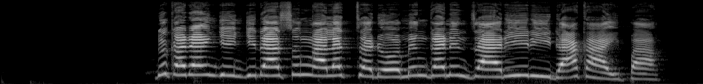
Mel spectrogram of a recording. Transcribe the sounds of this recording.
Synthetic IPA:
dʊ˦ka˨dɐ˦ŋɡʲɪ˨ŋɡʲɪ˦daː˦sʊ˦ŋha˨lɐ˦tːa˨doː˨mɪ˦ŋɡɐ˦nɪ˦nzaː˨ɾiː˦ɾiː˨da˨ʔa˦ka˨ha˨jɸaː˦

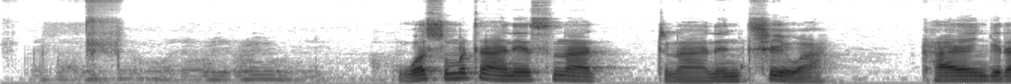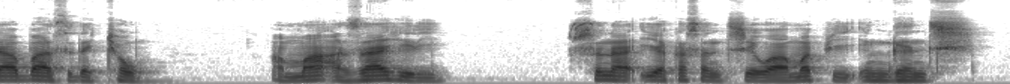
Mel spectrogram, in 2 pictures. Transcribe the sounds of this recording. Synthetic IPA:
wɐ˦su˦mʊ˦taː˨neː˦sʊ˦naː˨ | tʊ˨naː˨nɪ˦nt͡ʃeː˦˨waː˨ | kʰaː˦jɐ˦ŋɡʲɪ˦daː˦baː˦˨su˦da˨kʲʰa˦˨w | ʔa˨mːaː˦ʔa̰˨zaː˦hɪ˨ɾiː˦ | sʊ˦naː˨ʔɪ˦ja˨kɐ˦sɐ˨nt͡ʃeː˦˨waː˨mɐ˦ɸiː˨ʔɪ˦ŋɡɐ˦nt͡ʃi̥ː˨

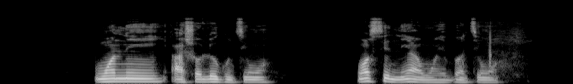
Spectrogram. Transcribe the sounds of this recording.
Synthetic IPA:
w̃ɔ̃˦nĩ˦a˧˨ʃɔ˧lo˦ɡũ˧ti˦w̃ɔ̃˧ | w̃ɔ̃˦si˦˨nĩ˨˦a˦˨w̃ɔ̃˧ĩ˨bã˧ti˦w̃ɔ̃˧

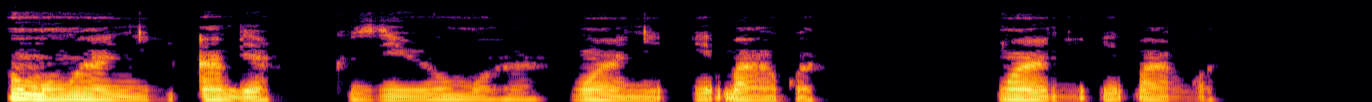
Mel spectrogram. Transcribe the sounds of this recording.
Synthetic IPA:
ʊ˦mʊ˨ŋʷaː˦˨ɲɪ˨a˦bja˨ | kʊ˨zi˨ɾʊ˦mʊ˨ɦa˦ŋʷaː˦˨ɲɪ˨ɪ˦k͡pa˦˨ɡʷa˨ | ŋʷaː˦˨ɲɪ˨ʔɪ˦k͡pa˦˨ɡʷa˨

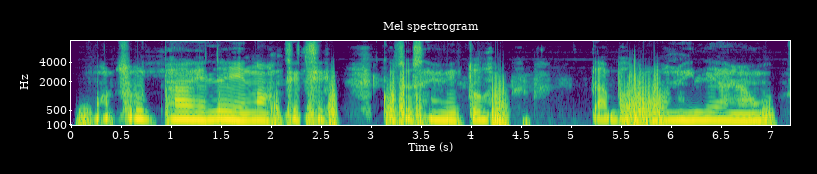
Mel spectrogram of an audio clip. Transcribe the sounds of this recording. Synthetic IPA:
wɔ̃˧˦tu˦da˦ɛ˧le˦ji˨nãː˦˨ti˦tʰi˧˦ko˨to˧si˦˨ñĩ˧to˦ | d̥a˦bɔ˦˨wɔ˨˦nũ˦i˧le˦a˦˨ɾ̃a˨w̃ɔ̃˧

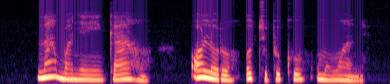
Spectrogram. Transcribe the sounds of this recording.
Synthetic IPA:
na˦ɡ͡ba˨ɲe˨ɲɪ˨ŋ̩˨ka˦a˦ɦʊ˨ | ɔ˦lʊ˨ɾʊ˨o˦tu˨pu˦ku˦ʊ˦mʊ˨ŋʷaː˦˨ɲɪ˨

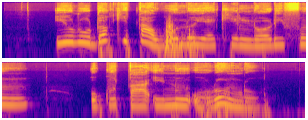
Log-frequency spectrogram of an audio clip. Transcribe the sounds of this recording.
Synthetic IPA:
i˧ɾu˧˨dɔ˦ki˦ta˦˨wo˧o˧lo˦jɛ˧kʰi˦˧n̩˦lɔ˧ɾi˦fũ˦ | o˦˨ku˨˦ta˧i˧nũ˦ʔo˨ɾo˦n̩˨ɾo˨

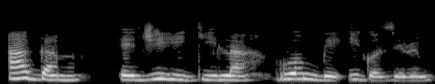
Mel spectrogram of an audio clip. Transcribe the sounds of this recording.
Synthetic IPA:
a˦ɡa˨m̩˦ | e˨d͡ʒi˦ɣi˨ɡi˨la˨ɾo˦ŋ͡m̩˨ɡ͡be˨ʔɪ˦ɡɔ˨zi˨ɾi˨m̩˦

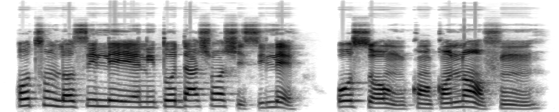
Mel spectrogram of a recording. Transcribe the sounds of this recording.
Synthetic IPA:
o˦tũ˦lɔ˧si˦le˦ɛ˧nĩ˧to˦da˦ʃɔ˦ʃe˨si˨˦lɛ˦˨ | o˦sɔ˧o˧ũ˨kã˧kã˧nãː˦˨fũ˨˦˧

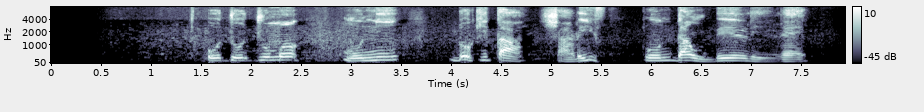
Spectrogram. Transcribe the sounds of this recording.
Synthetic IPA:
o˨d͡ʒo˨˧d͡ʒũ˦mã˦mo˧nĩ˦ | do˦˨ki˦ta˦˨ | ʃa̰˨ɾi˦˨f | to˦n̩˦da˦ũ˨be˦ɾe˨ɾɛ˧

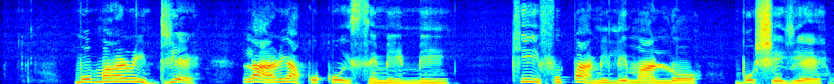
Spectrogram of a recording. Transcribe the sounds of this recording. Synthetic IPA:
mo˧mãː˦ɾ̃ĩ˦˨di˨˦ɛ˦˨ | la˦˨˧ɾ̃ĩ˦a˦˨ko˧ko˧i˨sĩ˧mĩ˧˨mĩ˧ | kʰi˦i˦˨fũ˨˦k͡pa˦˨mĩ˧˦le˧mãː˦lɔ˧ | bo˦ʃe˧jɛ˦

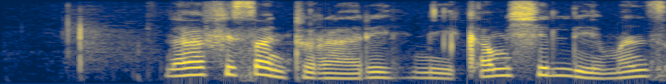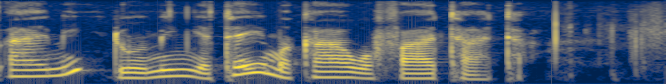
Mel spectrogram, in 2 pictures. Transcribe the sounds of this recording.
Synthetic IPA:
na˦ɸi˦sɐ˦˨ntʊ˨ɾaː˨ɽeː˦meː˨kʼɐ˦mʃɪ˦nleː˨mɐ˦nsʼaː˦miː˦doː˨mɪ˦ɲja˨ta˦jmɐ˨kaː˦wa˨ɸaː˦tʰaː˨tʰḁ˨ʔ

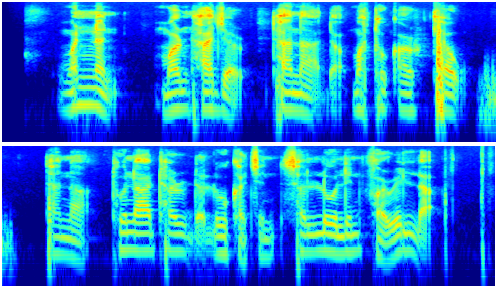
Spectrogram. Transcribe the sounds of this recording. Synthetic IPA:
wɐ˦nːɐ˨n | mɐ˦nha˦d͡ʒɐ̰˨r | tʰɐ˦na̰ː˨da̰˨mɐ˦tʊ˦kʼɐ˦rkʲʰa˦˨w | tʰɐ˦naː˨ | tʰʊ˦naː˦tʰɐ˦rda̰˨loː˦kɐ˨t͡ʃɪ˦nsɐ˦lːoː˦lɪ˦mɸɐ˨ɾɪ˦lːa̰ː˨

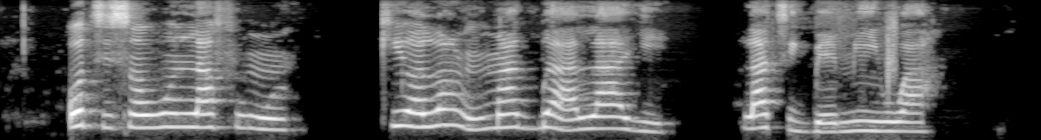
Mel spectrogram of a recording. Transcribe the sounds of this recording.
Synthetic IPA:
o˦ti˧sã˧wo˦n̩˦la˦fũ˦w̃ɔ̃˧ | ki˦ɔ˧lɔ˦ɾ̃ũ˨˦mãː˦ɡ͡ba˦˨a˨˦la˦˨je˨ | la˦ti˧ɡ͡bɛ˨mĩ˦˧wa˧

